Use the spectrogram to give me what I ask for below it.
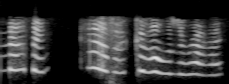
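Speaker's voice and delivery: high, furious outburst; cried out. A narrator's reading. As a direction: fling it out in angry despair. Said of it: "she cried out".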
